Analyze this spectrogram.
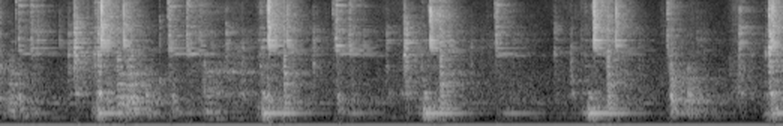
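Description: Manual hydraulic pallet jack being pumped by its handle under the load of a heavy milling machine: metallic clanks, each with a short squeal, come in pairs on the down and up strokes, about once a second. The jack is worn and has trouble holding pressure.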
